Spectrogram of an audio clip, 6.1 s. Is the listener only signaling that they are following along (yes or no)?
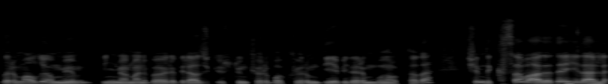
yes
